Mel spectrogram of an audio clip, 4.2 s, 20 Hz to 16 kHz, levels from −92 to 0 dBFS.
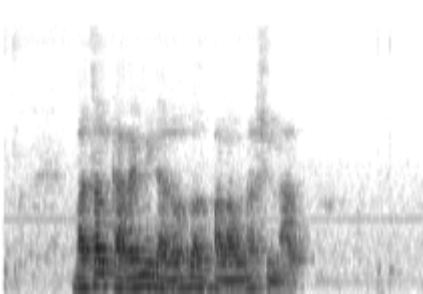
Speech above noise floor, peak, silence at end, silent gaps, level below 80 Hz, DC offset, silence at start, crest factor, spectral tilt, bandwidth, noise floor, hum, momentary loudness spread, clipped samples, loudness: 43 dB; -6 dBFS; 1.2 s; none; -62 dBFS; under 0.1%; 0.75 s; 18 dB; -11 dB/octave; 4 kHz; -65 dBFS; none; 13 LU; under 0.1%; -23 LUFS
